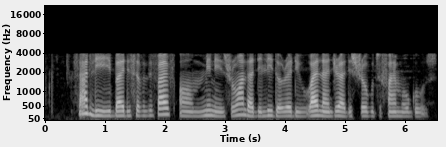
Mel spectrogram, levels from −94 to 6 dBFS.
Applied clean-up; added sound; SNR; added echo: none; none; none; none.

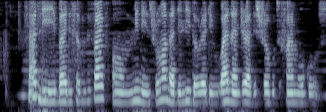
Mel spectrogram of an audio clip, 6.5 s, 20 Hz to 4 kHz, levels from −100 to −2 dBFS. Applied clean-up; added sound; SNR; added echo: classical method WPE with log-MMSE.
